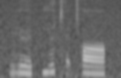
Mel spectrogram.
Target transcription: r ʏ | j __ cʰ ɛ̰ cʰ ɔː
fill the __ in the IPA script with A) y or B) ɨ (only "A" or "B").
B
